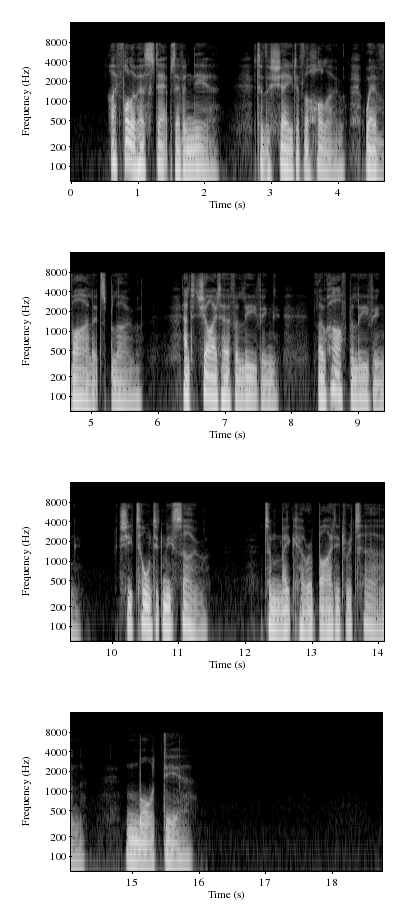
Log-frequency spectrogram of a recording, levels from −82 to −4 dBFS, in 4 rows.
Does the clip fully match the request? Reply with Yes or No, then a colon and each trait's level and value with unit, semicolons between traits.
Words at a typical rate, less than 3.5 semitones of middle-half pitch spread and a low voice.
No: slow, 110 wpm; narrow, 2.6 semitones; very low, 90 Hz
